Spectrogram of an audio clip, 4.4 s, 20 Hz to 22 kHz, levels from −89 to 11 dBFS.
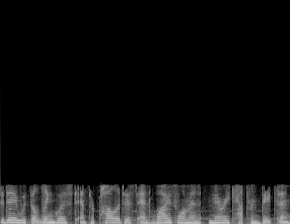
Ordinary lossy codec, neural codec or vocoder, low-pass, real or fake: AAC, 16 kbps; none; 7.2 kHz; real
